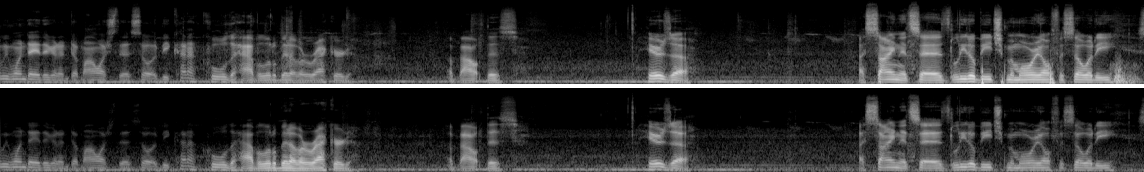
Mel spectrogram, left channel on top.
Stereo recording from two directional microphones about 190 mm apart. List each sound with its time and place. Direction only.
0.0 s speech: 10° left (ahead or behind)
2.6 s speech: 45° right (ahead or behind)
4.4 s speech: 15° left (ahead or behind)
6.3 s speech: 30° left (ahead or behind)
8.5 s speech: 30° left (ahead or behind)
